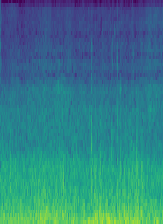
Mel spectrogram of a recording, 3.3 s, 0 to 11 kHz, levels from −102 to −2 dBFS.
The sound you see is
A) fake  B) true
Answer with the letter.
B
